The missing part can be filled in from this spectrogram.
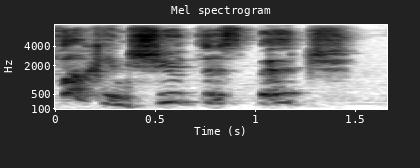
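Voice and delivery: high, drawn-out yell. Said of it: "I'm like".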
